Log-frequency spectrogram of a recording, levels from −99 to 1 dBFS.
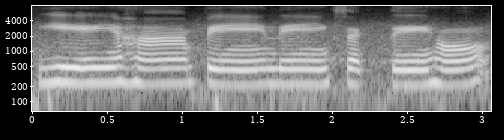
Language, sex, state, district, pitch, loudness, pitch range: Hindi, female, Haryana, Jhajjar, 225 Hz, -12 LUFS, 220-235 Hz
